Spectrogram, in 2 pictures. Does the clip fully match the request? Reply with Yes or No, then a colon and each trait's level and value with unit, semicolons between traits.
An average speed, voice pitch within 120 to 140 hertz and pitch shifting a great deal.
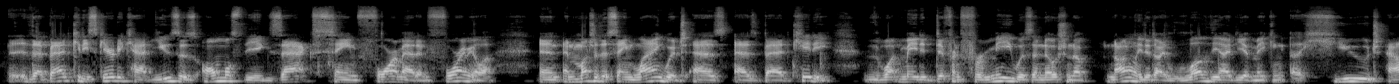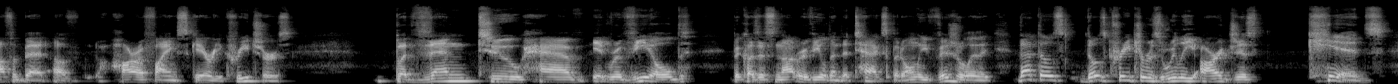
Yes: average, 160 wpm; low, 135 Hz; wide, 5.7 semitones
